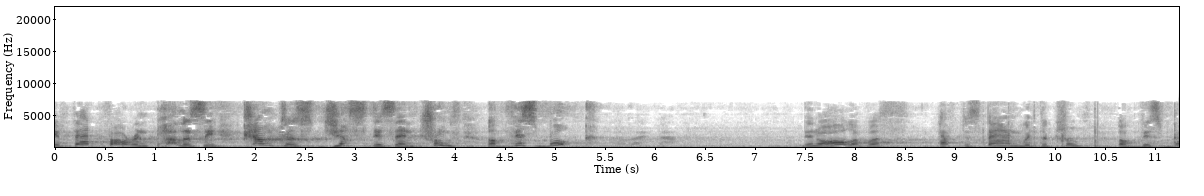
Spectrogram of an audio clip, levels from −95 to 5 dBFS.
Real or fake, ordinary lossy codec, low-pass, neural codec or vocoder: fake; MP3, 32 kbps; 7.2 kHz; codec, 24 kHz, 6 kbps, HILCodec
